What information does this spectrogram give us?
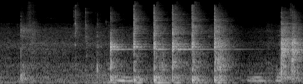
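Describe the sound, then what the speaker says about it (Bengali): Semai payesh, a sweet vermicelli pudding with raisins, goes into a serving bowl as a spoon or ladle knocks and clinks against metal and dishware in a series of sharp, close taps. "সার্ভিং বলে ঢেলে দিচ্ছি"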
